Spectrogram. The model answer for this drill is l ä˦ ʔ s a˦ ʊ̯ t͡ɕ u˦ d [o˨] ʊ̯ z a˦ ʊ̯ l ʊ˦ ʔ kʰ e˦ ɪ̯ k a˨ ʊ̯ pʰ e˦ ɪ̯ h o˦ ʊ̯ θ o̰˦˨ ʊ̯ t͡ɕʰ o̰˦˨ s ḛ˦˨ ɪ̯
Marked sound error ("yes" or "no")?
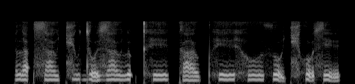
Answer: yes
